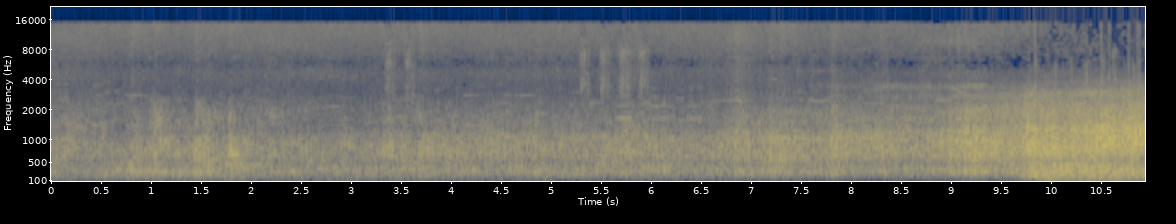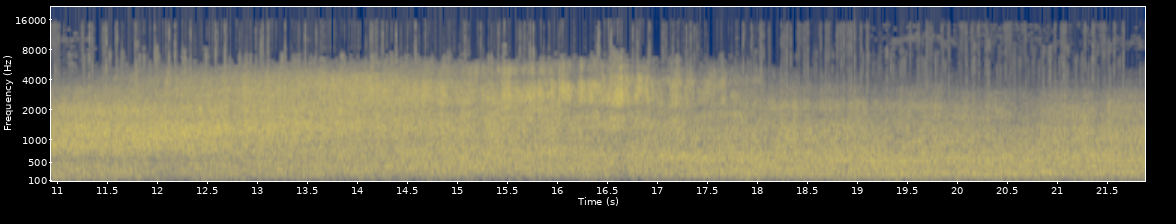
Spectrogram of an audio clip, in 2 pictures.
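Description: Jet noise from the Red Arrows' BAE Hawk T1 jets flying a formation display, a steady rushing sound that grows much louder and brighter about halfway through as the jets come closer.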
